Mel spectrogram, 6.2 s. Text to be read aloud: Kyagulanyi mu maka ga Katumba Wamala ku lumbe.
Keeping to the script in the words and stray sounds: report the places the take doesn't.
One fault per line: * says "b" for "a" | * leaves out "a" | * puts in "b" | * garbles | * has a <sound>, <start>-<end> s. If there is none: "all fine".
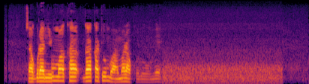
all fine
